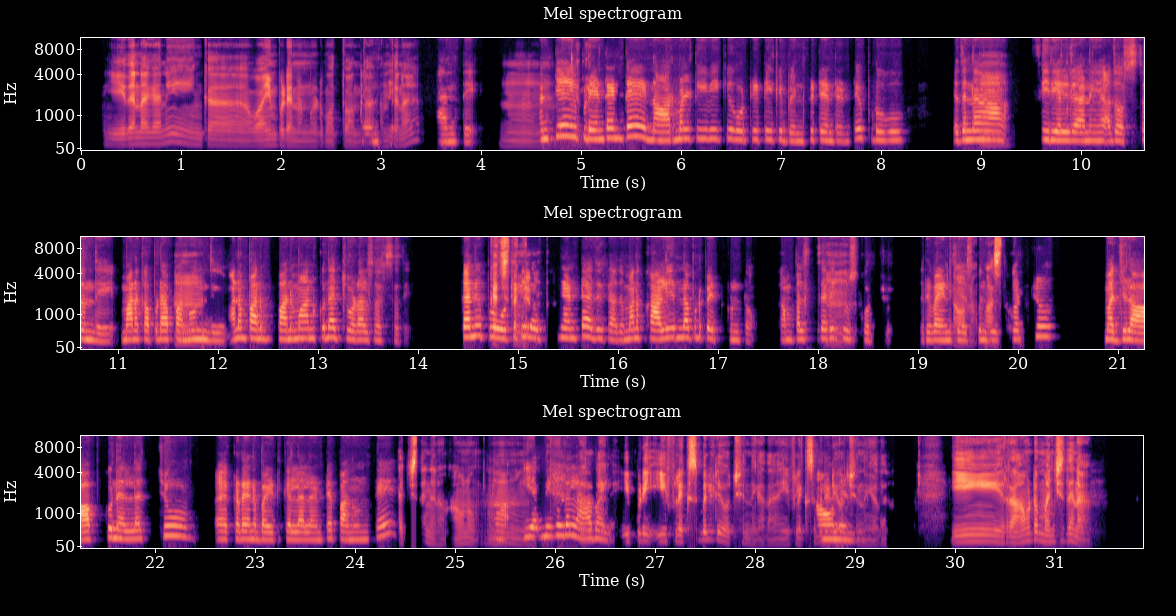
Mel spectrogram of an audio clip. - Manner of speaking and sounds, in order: in English: "నార్మల్"; tapping; in English: "ఓటీటీకి బెనిఫిట్"; in English: "సీరియల్"; in English: "ఓటీటీ"; in English: "కంపల్సరీ"; in English: "రివైండ్"; in English: "ఫ్లెక్సిబిలిటీ"; in English: "ఫ్లెక్సిబిలిటీ"
- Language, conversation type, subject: Telugu, podcast, స్ట్రీమింగ్ సేవలు కేబుల్ టీవీకన్నా మీకు బాగా నచ్చేవి ఏవి, ఎందుకు?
